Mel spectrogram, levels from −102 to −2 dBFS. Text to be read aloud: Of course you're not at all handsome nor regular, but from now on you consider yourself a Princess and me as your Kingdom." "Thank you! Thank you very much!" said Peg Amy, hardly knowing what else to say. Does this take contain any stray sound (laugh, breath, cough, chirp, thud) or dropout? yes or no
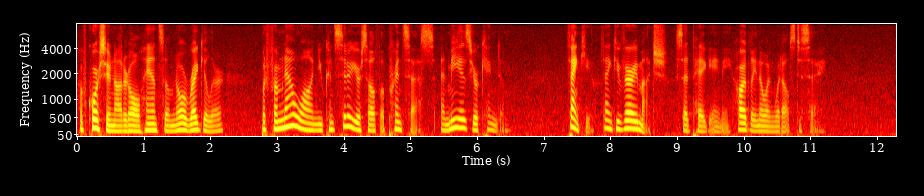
no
